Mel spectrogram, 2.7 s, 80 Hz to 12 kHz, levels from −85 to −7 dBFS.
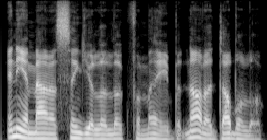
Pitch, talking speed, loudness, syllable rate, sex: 120 Hz, 270 wpm, -18 LUFS, 6.8 syllables/s, male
